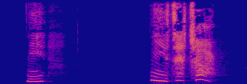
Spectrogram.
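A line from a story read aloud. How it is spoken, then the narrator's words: Excited cry. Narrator (Chinese): 格拉奇亚，克里斯多夫激动的喊了一声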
